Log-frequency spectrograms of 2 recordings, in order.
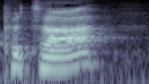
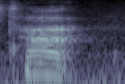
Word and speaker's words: Ptah: It's not Ptah, because this is silent, right? The P is silent. It's Ptah. The atom.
